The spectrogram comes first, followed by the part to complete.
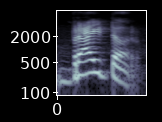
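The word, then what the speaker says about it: brighter: एंड BRI, ब्राई, ठीक है, और GH साइलेंट है, TER, टर, ब्राइटर।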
